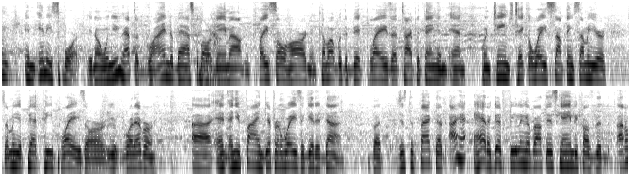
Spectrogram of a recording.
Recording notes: postgame press conference audio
